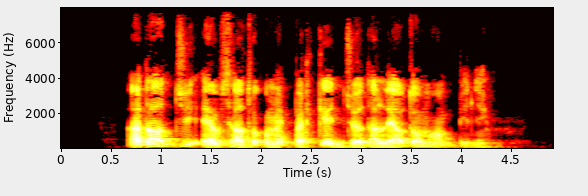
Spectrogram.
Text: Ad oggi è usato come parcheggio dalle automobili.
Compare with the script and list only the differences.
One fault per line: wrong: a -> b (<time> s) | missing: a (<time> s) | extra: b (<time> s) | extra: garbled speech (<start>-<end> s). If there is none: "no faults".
no faults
